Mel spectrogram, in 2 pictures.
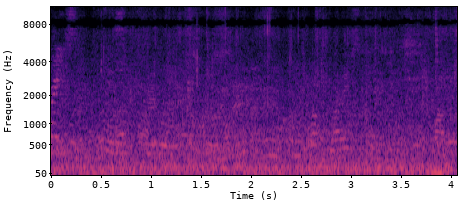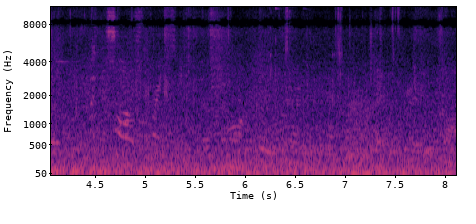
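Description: Footsteps shuffle on paving stones.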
